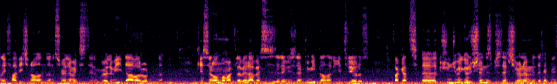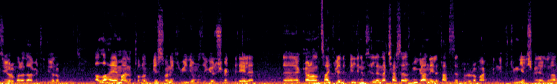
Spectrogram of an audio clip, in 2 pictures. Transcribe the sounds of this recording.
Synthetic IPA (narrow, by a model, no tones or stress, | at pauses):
naifaːd̪eit͡ʃʰinalˠand̪ɯːnɯsø̞jlʲe̞mɛci̥st̪ʰeeɾimbø̞jlʲebiːd̪ːaːvaɾoɾt̪ʰad̪a̰ | cʰe̞sino̞lˠmamaklˠabe̞ɾaːbæɾsizlʲe̞ɾɛbizlʲɛɾɛt̪ʰymid̪ːaːlˠaɾa̰ɟe̞t̪ʰiɾijo̞ɾuz̥ | fakat̪ɛːd̪yʃynd͡ʒyvɛɟø̞ɾyʃlʲe̞ɾinizbizlʲæɾit͡ʃʰinø̞næmlʲid̪iɾhe̞pinizijo̞ɾumaɾad̪aːvɛt̪ʰe̞d̪ijo̞ɾum | a̰lˠːaɦemaːnɛt̪ʰolˠunbiɾso̞nɾacʰivid̪ejo̞muzd̪aɟø̞ɾyʃmɛc̚d̪iɾejlʲɛ̰ | ɛːkʰanalˠɯt̪ʰaːcʰipe̞d̪ip̚bild̪iːnimizilʲːeɾinat͡ʃʰaɾsanɯzmyɟaːnejlʲat̪ʰansizapʰɾo̞ɾamɯaklˠaɾɯnd̪acʰi̥t̪ʰymɟe̞lʲiʃme̞lʲæɾd̪ɛna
